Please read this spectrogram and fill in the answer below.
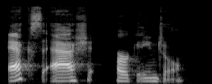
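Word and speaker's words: X Æ A-12: So it's X, A-E, A12 is the baby's name, but you don't pronounce it X, A-E, B. X A E A 12. You pronounce it X Ash, and then what's the last part is also code for something, right? – So A-12 is thought to be in reference to the CIA aircraft Lockheed A-12, which was codenamed Archangel. So this kid's name is apparently pronounced as X Ash Archangel.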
